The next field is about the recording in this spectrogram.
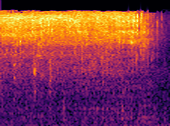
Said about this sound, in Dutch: Ik ga appels wassen.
